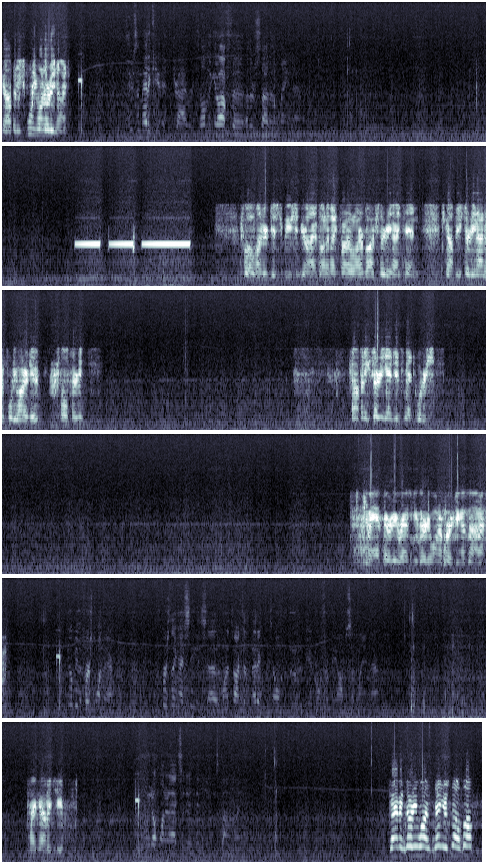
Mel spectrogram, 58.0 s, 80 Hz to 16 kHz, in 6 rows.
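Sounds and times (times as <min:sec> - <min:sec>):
road and engine noise in car cabin: 0:00.0 - 0:58.0
vehicle driving hum: 0:00.0 - 0:58.0
radio alert beeps: 0:11.1 - 0:19.7, 0:36.0 - 0:38.8, 0:39.8 - 0:40.0, 0:48.9 - 0:49.9.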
